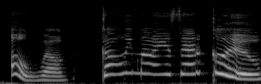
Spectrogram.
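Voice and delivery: very high, loud golly voice; hammed-up naive detective; old-timey detective. Mocking cheesy reenactment detectives.

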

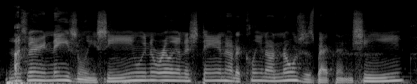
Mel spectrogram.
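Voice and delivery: mock 1930s tough guy, quick and nasal; James Cagney. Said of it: "you're just doing James Cagney".

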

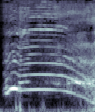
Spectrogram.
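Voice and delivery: long, high yawning uh. Real, not acted. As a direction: let a yawn take over. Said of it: "shouldn't have yawned".

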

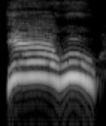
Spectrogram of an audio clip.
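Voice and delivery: high, loud whoop; excited cheer. Real, not acted. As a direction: cheer like a wrestling crowd. Cheering the fake wrestling promo.

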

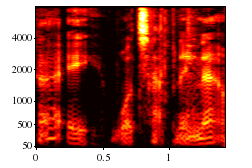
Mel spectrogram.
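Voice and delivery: very soft, barely voiced, laid-back murmur; sleepily relaxed, trailing away to almost nothing; relaxed film star. Host imitating a relaxed actor from the interview, very laid-back.

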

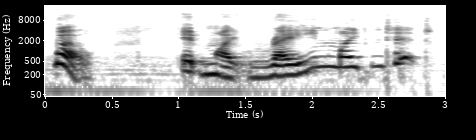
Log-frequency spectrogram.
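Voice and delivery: loud opening, sharply rising tag question; huffy. A narrator's reading. Teddy bear defends wanting an umbrella, in a huff. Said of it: "said the teddy bear in a huff".

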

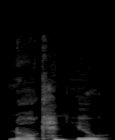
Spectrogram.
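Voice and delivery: high, slow, earnest line; earnest insistence. A narrator's reading. Drizzt tells Belwer he cannot either, earnest insistence. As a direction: draw it out high, without anger. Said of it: "he was no longer angry".

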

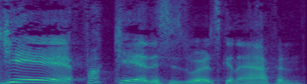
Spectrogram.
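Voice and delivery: high, thrilled whoop; excited cheer. Retold or imitated. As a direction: cheer it like a fan. Recalled excitement at action.

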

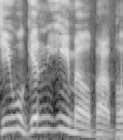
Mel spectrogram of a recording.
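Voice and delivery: put-on customer-service insistence; Domino's staff. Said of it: "They're like".

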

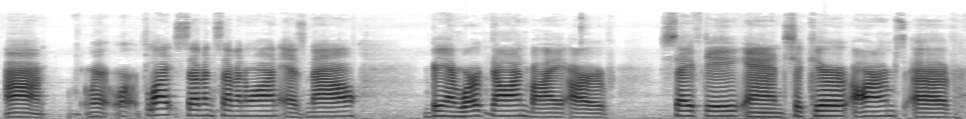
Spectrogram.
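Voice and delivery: very slow, mock captain making an announcement; lightly hammed-up intercom voice; pilot announcement. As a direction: drawl it out like an airline pilot. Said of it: "I'm trying to be the pilot".

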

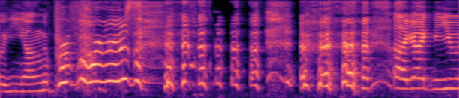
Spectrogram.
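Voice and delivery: breaking into giggles mid-question; can't keep a straight face; laughing. Real, not acted. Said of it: "I can't keep a straight face either".

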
